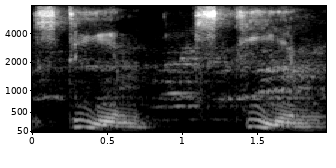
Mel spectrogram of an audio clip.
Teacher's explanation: With a long, spread, unrounded E.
